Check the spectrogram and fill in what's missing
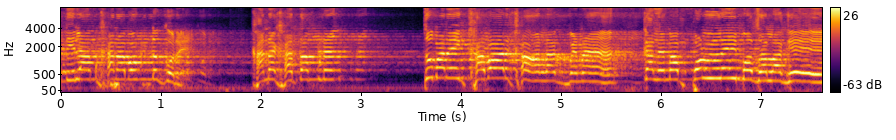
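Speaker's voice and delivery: high, sneering, mocking, cruel-sounding voice.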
